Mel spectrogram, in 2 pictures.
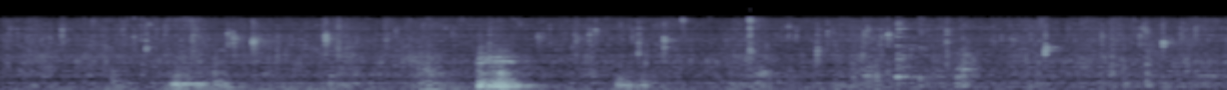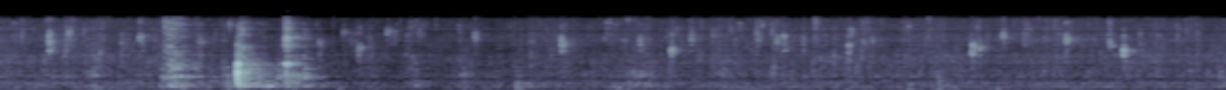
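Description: Egg and vegetable filling sizzling and crackling in a hot pan as a wooden spatula stirs it, with louder scrapes of the spatula about three seconds in and again around nine seconds in.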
